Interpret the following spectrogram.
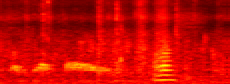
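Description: A dove cooing in short, steady, low notes, with one coo about a second and a half in.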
